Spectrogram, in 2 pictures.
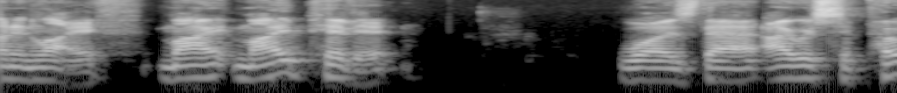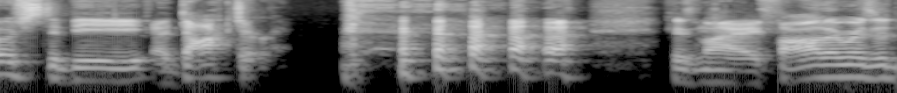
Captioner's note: chuckles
